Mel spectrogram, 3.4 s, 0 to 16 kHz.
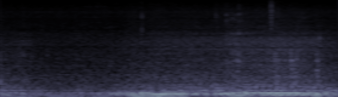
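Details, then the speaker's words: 2009 Toyota Tacoma after replacing the bad cylinder 3 ignition coil: steady low engine rumble with an even idle and no skips or stumbles. "seem to have any misfires let got to take it for a test drive and uh this one's this one's done"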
